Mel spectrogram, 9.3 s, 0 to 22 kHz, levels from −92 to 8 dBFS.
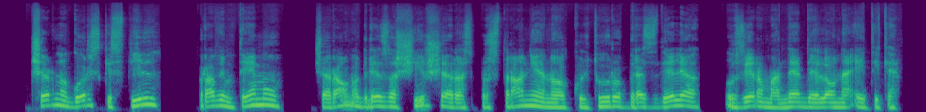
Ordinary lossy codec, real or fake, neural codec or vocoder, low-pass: none; fake; codec, 44.1 kHz, 7.8 kbps, Pupu-Codec; 19.8 kHz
